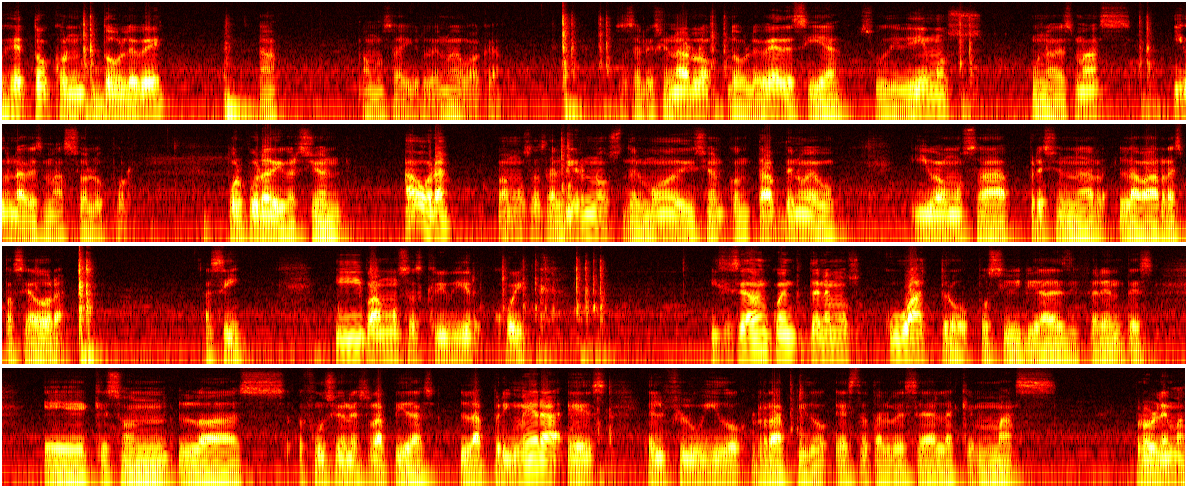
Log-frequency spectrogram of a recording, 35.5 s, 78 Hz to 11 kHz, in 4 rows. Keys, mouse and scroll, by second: 0.6 w, 2.3 right click, 2.9 right click, 4.2 a, 5.3 w, 6.1 click, 7.1 w, 7.4 click, 8.5 w, 8.7 click, 13.1 Tab, 18.2 space, 21.4-22.1 typing, 31.1 Down, 32.5 Return.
